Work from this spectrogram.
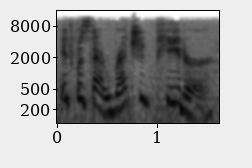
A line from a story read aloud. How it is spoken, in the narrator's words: sobbed indignantly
